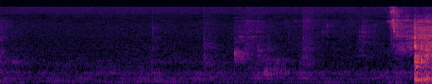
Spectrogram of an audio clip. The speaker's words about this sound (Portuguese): Não, deixa eu beber água.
